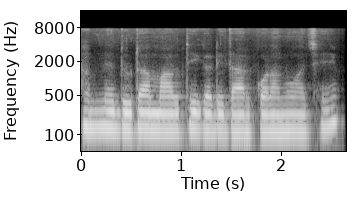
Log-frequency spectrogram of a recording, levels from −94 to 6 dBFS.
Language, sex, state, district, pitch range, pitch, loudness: Bengali, male, West Bengal, Cooch Behar, 115-130 Hz, 120 Hz, -13 LUFS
